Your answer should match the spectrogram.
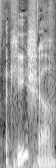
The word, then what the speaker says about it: Kesha: We're just watching the Kaiza Hideaway video. – You called her Kaiza? – Isn't that how you say it? – Keisha.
